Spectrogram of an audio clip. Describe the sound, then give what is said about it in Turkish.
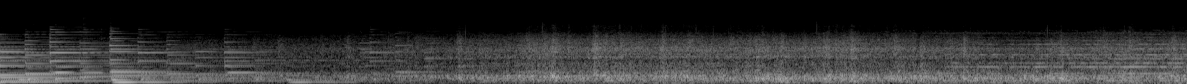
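An old locomotive's whistle sounds at the start in a few steady, harmonic blasts, then gives way to the continuous rumble and clatter of a moving train that carries on to the end. “Eski lokomotiflerin düdüğüne bayılırdım. Şimdikilerde o tat yok.”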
